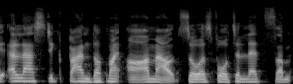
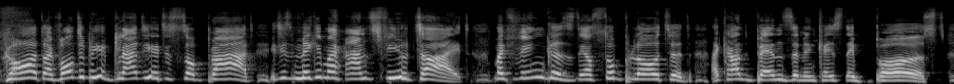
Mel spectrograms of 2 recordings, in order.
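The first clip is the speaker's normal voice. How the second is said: much higher, desperate character whine; wacky [name]; 9 semitones higher than usual. Acted. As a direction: beg to be a gladiator.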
